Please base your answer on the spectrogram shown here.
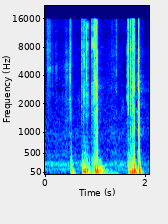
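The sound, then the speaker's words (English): A stack of glossy signed Hulk Hogan trading cards is handled. It gives a few soft, papery flicks and riffling bursts, faint and uneven, with no talk over them. “You know what that is? Signed Hulk Hogan cards.”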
